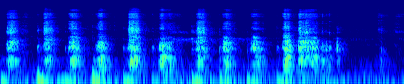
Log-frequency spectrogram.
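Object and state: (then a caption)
Pen scratching on a paper notebook page. A blue pen writes lines of Chinese characters on the right-hand page of an open paper notebook lying on a wooden desk. About a dozen quick, bright, scratchy strokes follow one another at an uneven pace, each with a soft low thump beneath. The strokes fade to quieter scratching at the end.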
